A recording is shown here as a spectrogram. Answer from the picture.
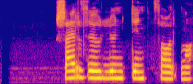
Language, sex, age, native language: Icelandic, male, 8, Icelandic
